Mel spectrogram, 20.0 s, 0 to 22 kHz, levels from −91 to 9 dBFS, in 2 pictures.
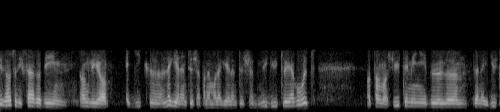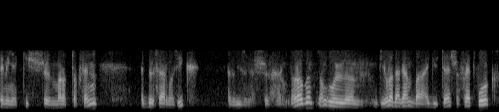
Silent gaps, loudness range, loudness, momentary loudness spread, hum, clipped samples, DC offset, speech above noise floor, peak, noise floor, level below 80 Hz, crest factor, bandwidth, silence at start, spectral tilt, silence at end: none; 5 LU; -33 LUFS; 15 LU; none; under 0.1%; under 0.1%; 40 dB; -14 dBFS; -73 dBFS; under -90 dBFS; 20 dB; 3.6 kHz; 0 s; -6.5 dB/octave; 0.1 s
